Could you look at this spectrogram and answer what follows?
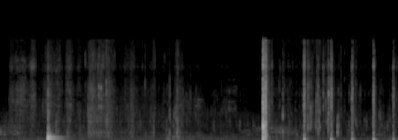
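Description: A brief pitched call about a second in, then a run of sharp knocks, about six in two seconds, the first one the loudest.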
